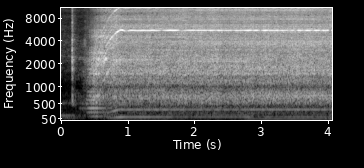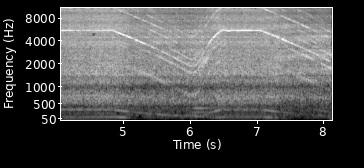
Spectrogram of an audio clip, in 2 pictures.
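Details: DeWalt D25811 5 kg jack hammer run with its cover open after rewiring, before closing it up: high, even motor whine climbs smoothly to speed, holds, winds down, spins up again cleanly; motor healthy.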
